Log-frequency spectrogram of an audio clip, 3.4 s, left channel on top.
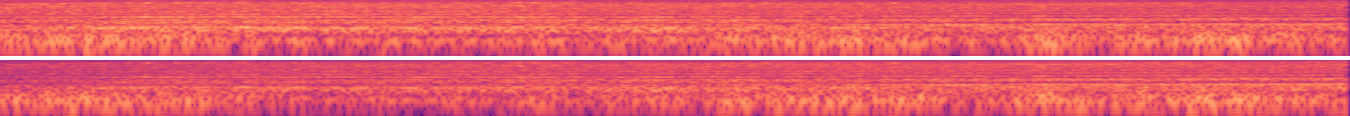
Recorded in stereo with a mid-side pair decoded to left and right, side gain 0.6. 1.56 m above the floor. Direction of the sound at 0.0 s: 45° left.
